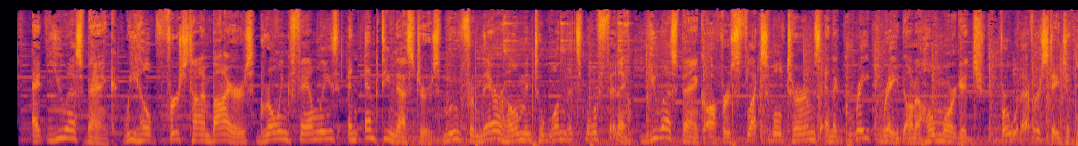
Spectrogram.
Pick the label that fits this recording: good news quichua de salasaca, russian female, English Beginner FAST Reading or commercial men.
commercial men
